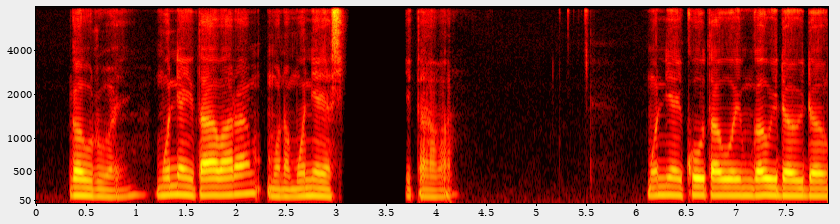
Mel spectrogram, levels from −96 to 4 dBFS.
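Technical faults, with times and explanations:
3.05 to 3.74 s, call audio freeze: the sound stalls for about 0.66 s, with the last bit trailing off and roughly 0.58 s of that pause going silent. It then resumes right where it stopped, likely because packets were held up and the jitter buffer ran dry.
4.16 to 4.19 s, skip ahead: playback jumps forward with only a tiny 8 ms join, and around a fifth of a second of audio is simply gone. Later packets were already queued, so the stretch was dropped and the two sides were butted together.
4.24 to 6.10 s, jitter buffer slow-down: the sound runs at about 89% speed with unchanged pitch, so sounds are drawn out. The buffer was rebuilding its reserve, repeating pitch periods to add about 214 ms in total.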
